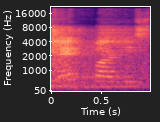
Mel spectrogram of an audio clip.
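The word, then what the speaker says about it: McBurney: কি হবে আসসালামু আলাইকুম NC furnish point ম্যাক বার্নিশ point উচ্চারণ হবে ম্যাক বার্নিশ পয়েন্ট এটা কি এট দা ফাংশন জাংশন اللہ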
